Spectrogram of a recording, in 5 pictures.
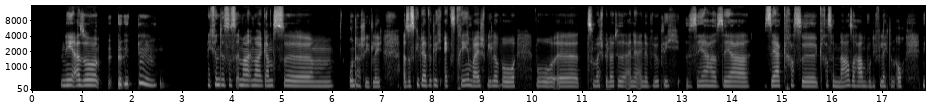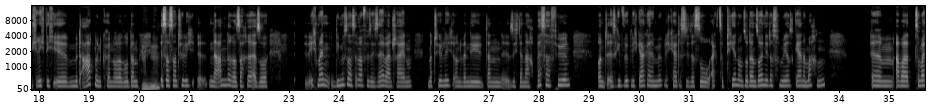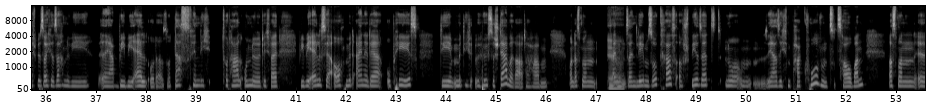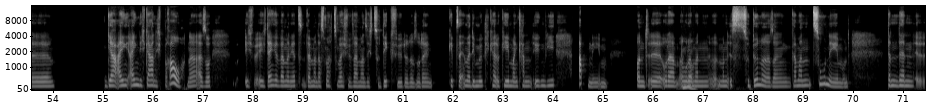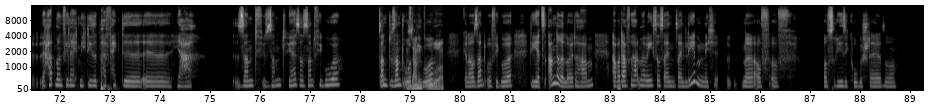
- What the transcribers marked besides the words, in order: throat clearing
- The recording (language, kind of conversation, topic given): German, podcast, Wie beeinflussen Filter dein Schönheitsbild?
